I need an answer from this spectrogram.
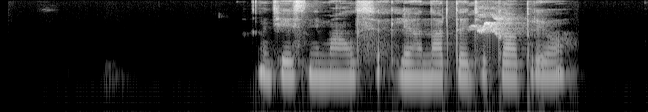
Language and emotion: Russian, neutral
